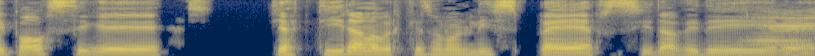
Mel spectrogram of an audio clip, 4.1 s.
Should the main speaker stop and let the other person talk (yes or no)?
yes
